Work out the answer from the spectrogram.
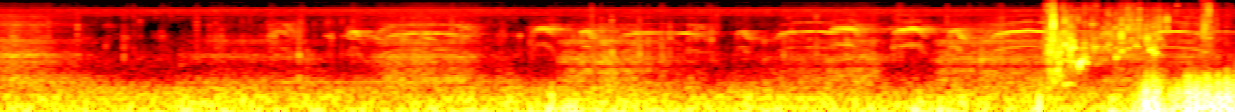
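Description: Birds chirping in short, arching notes, over and over, above a steady low rumble. Near the end there are a few sharp clicks, then a louder rumbling burst.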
